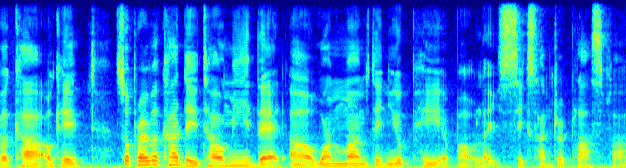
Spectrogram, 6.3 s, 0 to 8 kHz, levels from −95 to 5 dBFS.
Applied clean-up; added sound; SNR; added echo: none; none; none; none.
